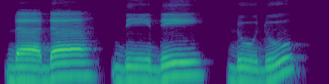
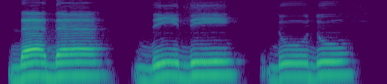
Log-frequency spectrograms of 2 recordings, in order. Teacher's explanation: Intinya teorinya adalah ujung lidah bertemu dengan pangkal gigi seri dan bukan langit-langit. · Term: makhraj huruf dal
